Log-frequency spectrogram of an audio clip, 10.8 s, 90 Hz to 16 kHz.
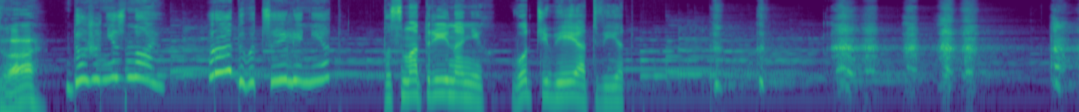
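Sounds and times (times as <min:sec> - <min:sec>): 
speech: 0:00.0 - 0:06.4, 0:07.1 - 0:07.7
woman sobbing with gasping breaths and whimpering cries: 0:07.1 - 0:09.9.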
